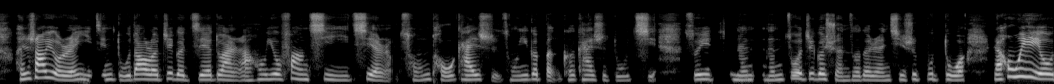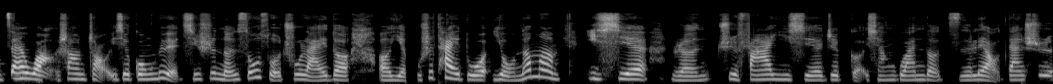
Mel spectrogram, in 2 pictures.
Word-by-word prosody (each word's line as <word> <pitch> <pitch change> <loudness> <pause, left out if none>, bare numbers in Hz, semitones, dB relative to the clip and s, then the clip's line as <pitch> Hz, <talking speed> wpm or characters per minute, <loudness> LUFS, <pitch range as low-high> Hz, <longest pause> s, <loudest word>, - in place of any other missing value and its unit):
很 245 +2 -2
少 310 0 +7
有 275 -8 +2
人 205 +3 +1
已 210 - -9
经 225 - -7
读 205 -3 -6
到 235 +2 +4
了 225 0 +2
这 265 +5 -4
个 225 -3 -1
阶 215 +2 -2
段， 205 -3 0
然 190 0 -4
后 235 0 -7
又 240 0 0
放 235 -1 -2
弃 220 -3 +2
一 - - -12
切， 220 +2 +3
然 185 - -9
从 205 +4 -7
头 195 -5 -5
开 215 0 0
始 225 - -2
从 200 -1 -12
一 215 - -6
个 240 +1 -2
本 230 - -6
科 215 - -8
开 220 0 -5
始 205 0 -4
读 185 0 -14
起， 375 - +2 0.3
所 230 - -2
以 235 -1 -2 0.2
能 210 0 -5
能 205 +2 -7
做 230 - -1
这 255 +1 -4
个 245 - +2
选 195 -5 -3
择 195 0 -8
的 205 0 -3
人 195 0 -6
其 215 +2 -1
实 235 +3 -3
不 245 +2 -10
多。 210 -1 -2 0.3
然 235 - +4
后 365 - +3
我 380 - +7
也 350 -6 +7
有 245 -1 +6
在 275 +4 +6
网 250 -5 +5
上 250 -2 +1
找 - - -2
一 - - -8
些 240 +1 +3
攻 235 +2 -1
略， 285 - +1
其 235 +1 -1
实 270 +2 -2
能 215 -2 -2
搜 285 +7 0
索 330 - -3
出 235 +4 -2
来 185 -2 0
的， 205 -1 +1 0.3
呃， 195 0 -1
也 195 -2 -3
不 - - -19
是 300 +9 -3
太 265 - +6
多， 210 -3 0
有 215 -4 -2
那 285 +11 +1
么 340 -6 +1 0.3
一 270 -3 0
些 245 -1 +7 0.2
人， 195 +2 -5
去 240 - +1
发 225 +1 +1
一 230 -1 -6
些 205 -2 0
这 210 +2 -3
个 205 - -12
相 210 0 -3
关 205 0 -4
的 200 -3 -5
资 200 -2 -5
料， 210 0 -1
但 210 -1 -2
是 210 - +3
220 Hz, 270 characters per minute, -23 LUFS, 205-240 Hz, 0.3 s, 少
